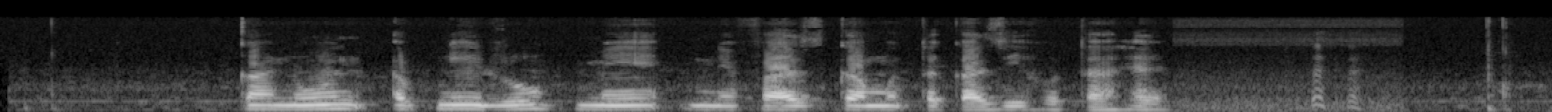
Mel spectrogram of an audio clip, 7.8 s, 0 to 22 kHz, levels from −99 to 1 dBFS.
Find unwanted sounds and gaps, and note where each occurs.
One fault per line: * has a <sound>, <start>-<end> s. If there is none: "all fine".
* has a laugh, 6.4-7.0 s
